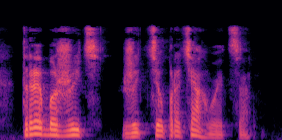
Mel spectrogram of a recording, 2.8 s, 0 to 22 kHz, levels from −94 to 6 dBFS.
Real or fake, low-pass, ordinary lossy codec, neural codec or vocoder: real; 9.9 kHz; Opus, 64 kbps; none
